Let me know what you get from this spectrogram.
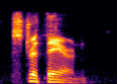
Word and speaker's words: Strathairn: Strathairn.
